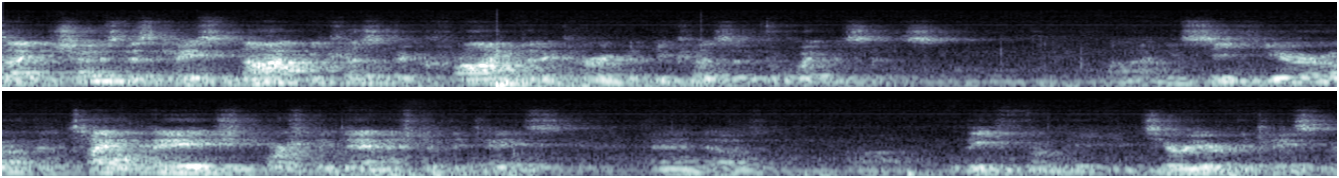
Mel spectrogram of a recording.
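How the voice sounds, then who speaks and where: A lower-voiced man lectures in a measured, earnest way, stopping often on filler sounds. He is picked up from a distance in a big echoing hall with a long tail of reverb. Steady noise hums behind him. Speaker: guest lecturer, historian. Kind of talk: public history lecture. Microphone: room microphone. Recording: echoey hall, distant mic, background noise.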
